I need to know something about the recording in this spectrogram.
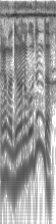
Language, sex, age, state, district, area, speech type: Odia, male, 30-45, Odisha, Jagatsinghpur, rural, spontaneous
